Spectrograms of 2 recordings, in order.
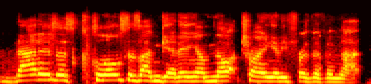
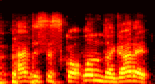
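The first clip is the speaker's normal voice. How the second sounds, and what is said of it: Attempted Scottish accent. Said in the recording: “better than our accent ... That is the best attempt at our Scottish accent on any show”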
